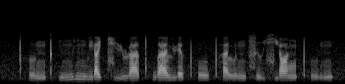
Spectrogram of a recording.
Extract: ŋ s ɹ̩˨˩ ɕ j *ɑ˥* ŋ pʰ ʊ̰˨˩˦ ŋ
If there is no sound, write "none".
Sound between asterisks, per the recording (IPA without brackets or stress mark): ɑ˥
